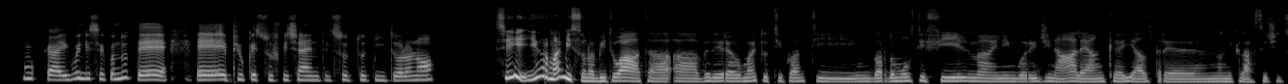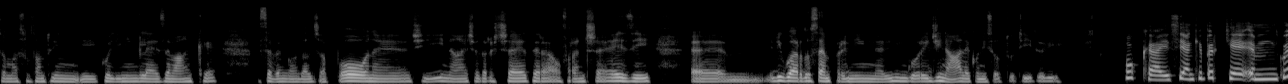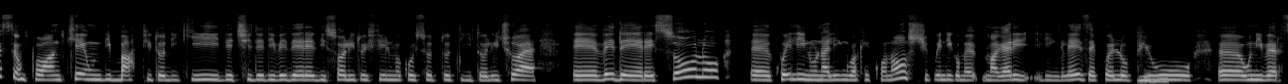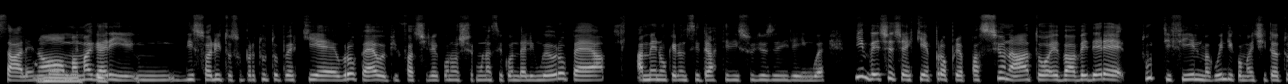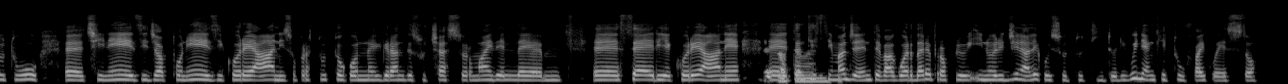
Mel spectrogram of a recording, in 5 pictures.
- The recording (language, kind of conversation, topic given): Italian, podcast, Cosa ne pensi delle produzioni internazionali doppiate o sottotitolate?
- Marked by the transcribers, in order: tapping; other background noise; unintelligible speech; "proprio" said as "propio"; "proprio" said as "propio"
